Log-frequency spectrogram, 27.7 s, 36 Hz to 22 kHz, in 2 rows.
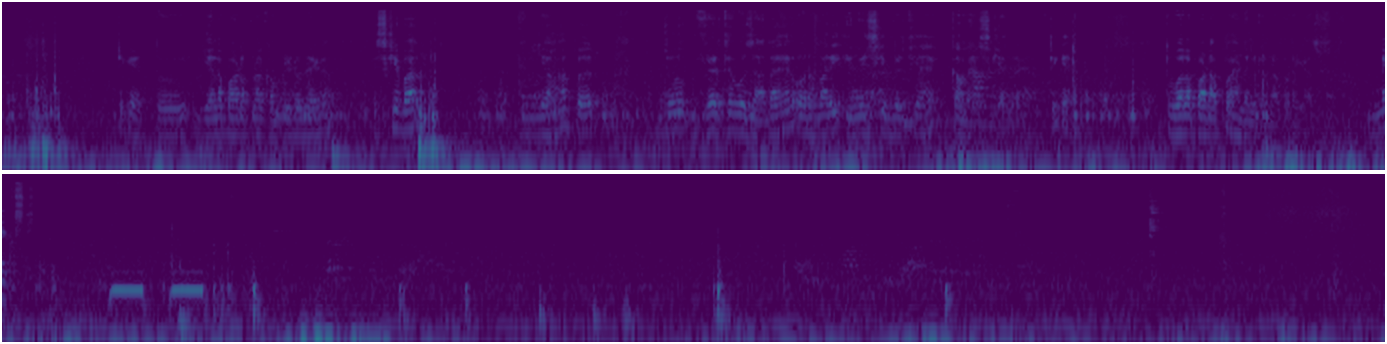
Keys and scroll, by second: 0.4 ctrl+s, 4.2 alt+Tab.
